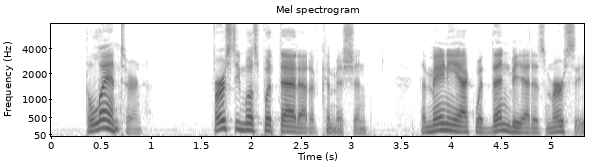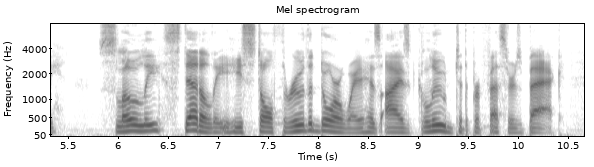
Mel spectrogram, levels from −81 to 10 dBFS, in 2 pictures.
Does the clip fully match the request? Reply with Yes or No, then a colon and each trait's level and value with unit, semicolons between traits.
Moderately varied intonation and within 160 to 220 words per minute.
Yes: average, 4.8 semitones; average, 180 wpm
